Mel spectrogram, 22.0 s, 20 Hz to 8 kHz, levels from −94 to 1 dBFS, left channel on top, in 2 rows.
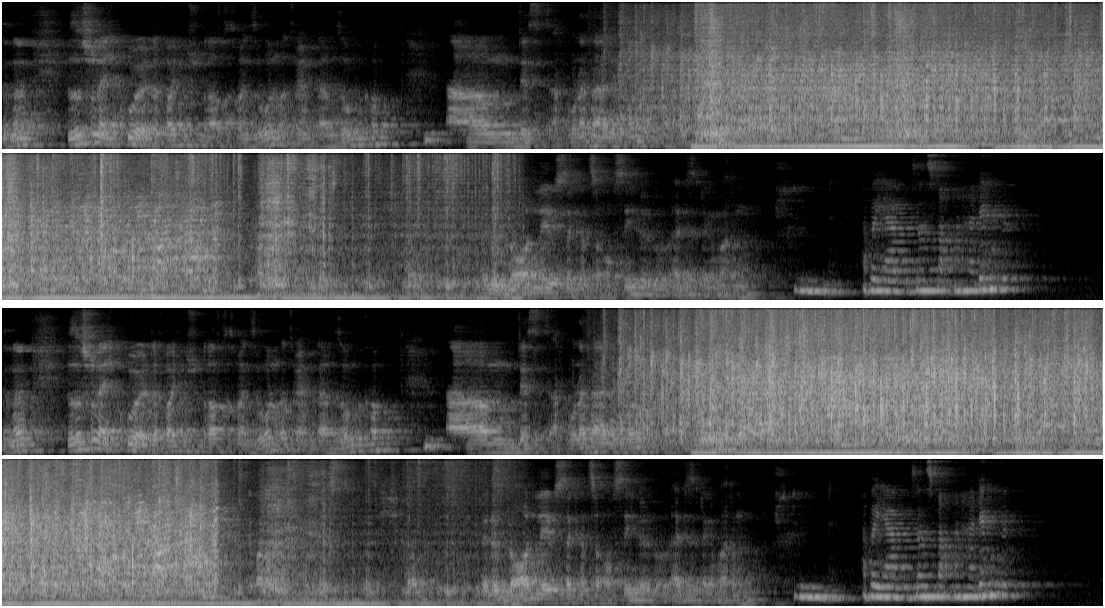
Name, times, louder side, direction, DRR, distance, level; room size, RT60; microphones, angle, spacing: voice 1, 0.0-8.2 8.7-12.0 12.3-12.9 13.5-18.5, right 1 dB, 75° right, -2 dB, 2.9 m, -44 dB
Cheering / Applause, 6.0-13.2, right 6 dB, 60° right, 0.6 m, -29 dB
sound 1, 6.9-16.2, left 6 dB, 50° left, 0.5 m, -38 dB
voice 2, 13.0-13.4 18.7-21.1, right 2 dB, 40° right, 0 dB, 1.1 m, -44 dB
10.5 x 7.2 x 8.9 m, 1.2 s
head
